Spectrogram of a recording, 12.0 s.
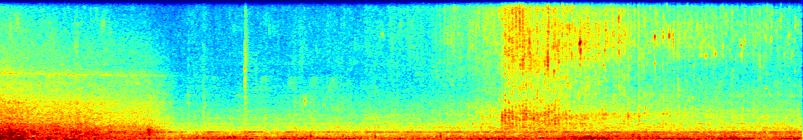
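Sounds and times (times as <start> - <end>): electric train rumbling: 0.0 - 12.0
faint steady tone: 2.5 - 12.0.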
